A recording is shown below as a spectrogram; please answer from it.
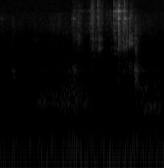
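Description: Near silence, then a few faint, light metallic clicks in the last second as a folding pocket knife's open blade is tilted and moved in its pivot.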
